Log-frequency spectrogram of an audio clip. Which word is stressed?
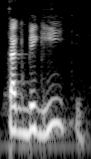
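бегите. The stress falls on the word бегите. Simply run because you were told to. The speaker calls it wrong. "они читали"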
